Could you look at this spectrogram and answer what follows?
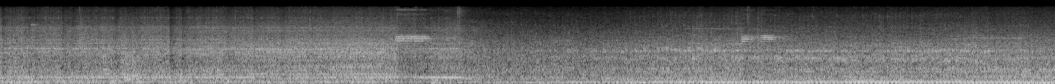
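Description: Electric mixer-grinder running steadily as it blends a drink in its jar, switching off about halfway through. A steady low hum and background noise carry on after it stops.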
